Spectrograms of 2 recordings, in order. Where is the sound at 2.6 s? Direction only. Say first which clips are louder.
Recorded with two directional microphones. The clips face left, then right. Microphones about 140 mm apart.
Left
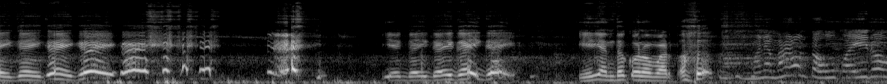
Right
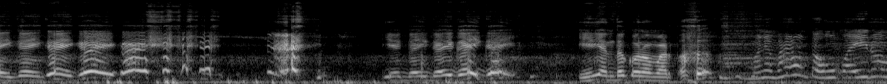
Left 6 dB; 30° left (ahead or behind).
